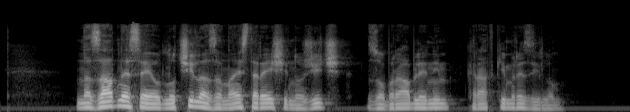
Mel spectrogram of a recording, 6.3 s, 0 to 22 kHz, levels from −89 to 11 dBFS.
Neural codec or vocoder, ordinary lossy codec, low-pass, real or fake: none; AAC, 64 kbps; 9.9 kHz; real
